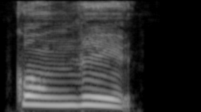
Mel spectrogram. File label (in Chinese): "功率", Chinese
